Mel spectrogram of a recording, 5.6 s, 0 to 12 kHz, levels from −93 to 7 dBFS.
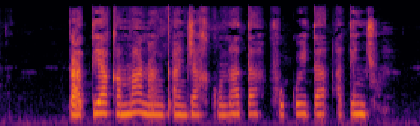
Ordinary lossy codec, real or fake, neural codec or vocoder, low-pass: AAC, 32 kbps; fake; vocoder, 22.05 kHz, 80 mel bands, Vocos; 9.9 kHz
